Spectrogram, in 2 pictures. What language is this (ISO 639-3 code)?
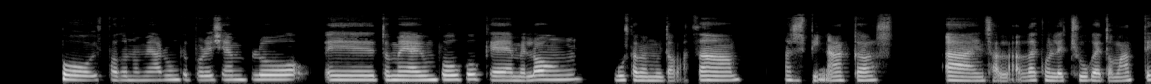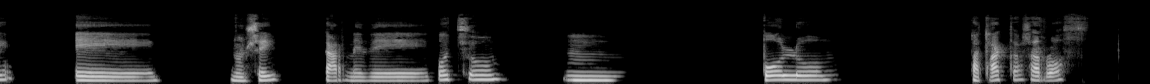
glg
